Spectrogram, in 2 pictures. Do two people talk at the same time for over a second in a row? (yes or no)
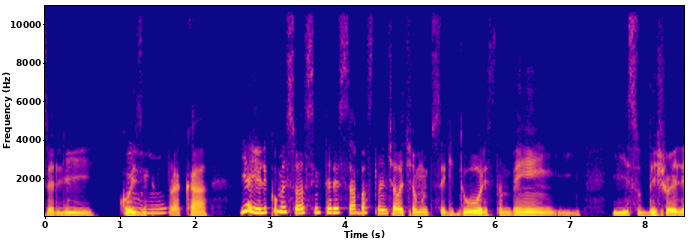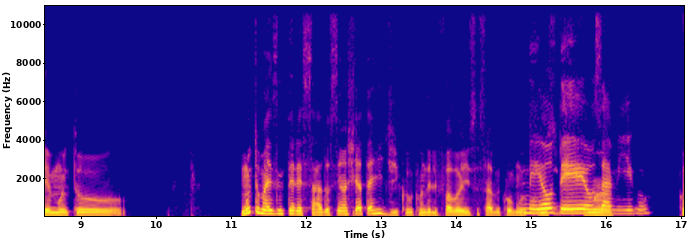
yes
